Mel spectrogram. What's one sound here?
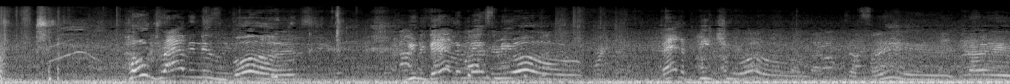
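A teenage boy speaks loudly in a high, drawn-out voice nearby.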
